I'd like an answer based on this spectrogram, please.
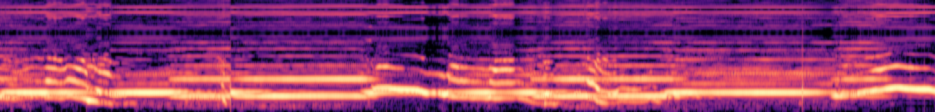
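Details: Two Great Danes of differing size howl in response to a broadmoor alarm, their voices bending and sliding downward in drawn-out wails against a steady electronic alarm tone.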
